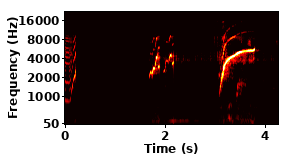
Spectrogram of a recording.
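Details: Oriental magpie-robin, loud 'nembak' style song meant to stir other males. Sparse: brief high chirps, a short cluster of twittering notes, then one long, strongly rising whistle that levels off.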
